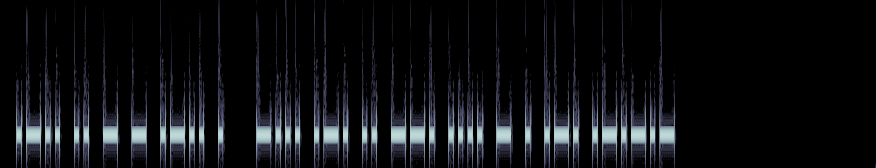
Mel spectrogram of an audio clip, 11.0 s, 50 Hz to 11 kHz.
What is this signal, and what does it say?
Morse code, heard as a keyed tone, about 20 wpm, 700 Hz. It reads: LITTLE BRIGHTER.
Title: All-Age Appropriate Jokes - 20wpm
